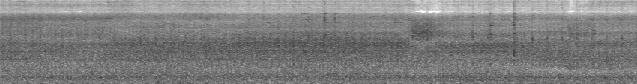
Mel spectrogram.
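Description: Tractor diesel engine running steadily at idle close by, with no revving.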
